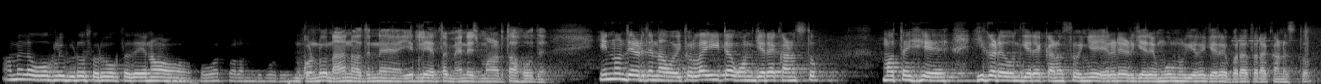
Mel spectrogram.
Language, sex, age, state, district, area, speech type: Kannada, male, 30-45, Karnataka, Kolar, rural, spontaneous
